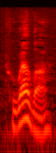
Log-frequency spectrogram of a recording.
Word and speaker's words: puella: In the last word on the list, the word puella has a short vowel in the second to last syllable, but it is a short vowel followed by two consonants, two L's.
